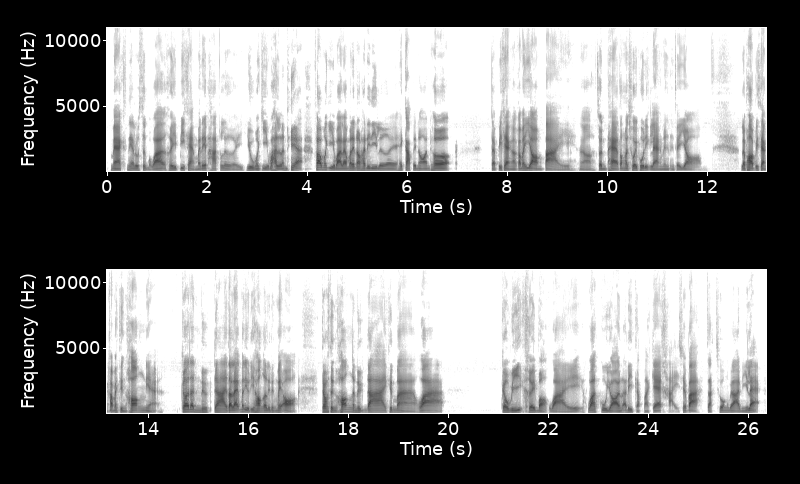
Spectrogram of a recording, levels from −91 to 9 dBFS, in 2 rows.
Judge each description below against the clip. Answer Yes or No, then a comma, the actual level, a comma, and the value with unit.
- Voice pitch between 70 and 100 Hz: No, low, 115 Hz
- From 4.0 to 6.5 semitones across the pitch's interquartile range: No, average, 3.5 semitones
